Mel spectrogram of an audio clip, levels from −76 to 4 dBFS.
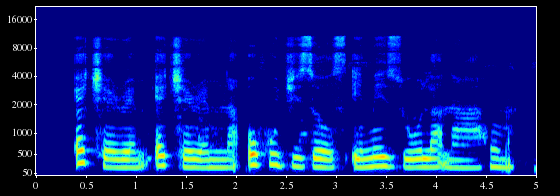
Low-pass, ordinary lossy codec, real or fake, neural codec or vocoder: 10.8 kHz; AAC, 48 kbps; real; none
